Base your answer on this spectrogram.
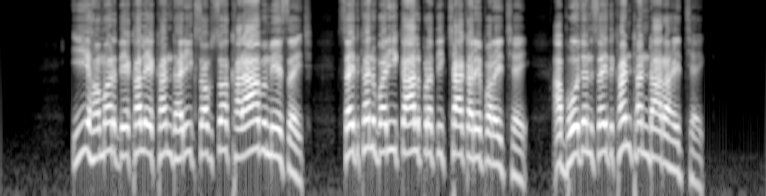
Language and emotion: Maithili, angry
